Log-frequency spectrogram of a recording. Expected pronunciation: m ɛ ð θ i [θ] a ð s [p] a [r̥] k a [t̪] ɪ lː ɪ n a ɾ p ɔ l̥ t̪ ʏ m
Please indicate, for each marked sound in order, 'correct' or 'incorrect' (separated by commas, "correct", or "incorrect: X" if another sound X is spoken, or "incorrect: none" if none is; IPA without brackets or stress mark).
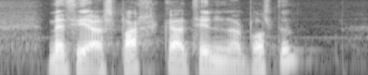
incorrect: none, correct, correct, incorrect: t̪ʰ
